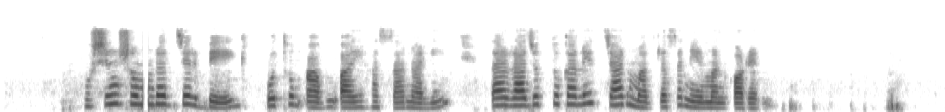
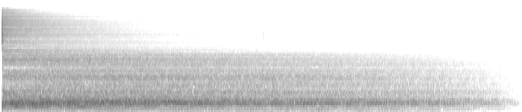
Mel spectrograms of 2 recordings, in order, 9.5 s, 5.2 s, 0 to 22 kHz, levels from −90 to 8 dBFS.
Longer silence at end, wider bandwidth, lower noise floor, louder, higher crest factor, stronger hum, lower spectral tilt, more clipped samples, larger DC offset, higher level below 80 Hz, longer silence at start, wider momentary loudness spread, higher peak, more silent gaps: first, 0.45 s vs 0.25 s; second, 7.8 kHz vs 16 kHz; first, -78 dBFS vs -65 dBFS; first, -28 LUFS vs -42 LUFS; second, 20 dB vs 28 dB; neither; about the same, -4 dB/octave vs -3.5 dB/octave; neither; neither; about the same, -76 dBFS vs -76 dBFS; first, 0.85 s vs 0 s; second, 12 LU vs 16 LU; first, -8 dBFS vs -14 dBFS; neither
